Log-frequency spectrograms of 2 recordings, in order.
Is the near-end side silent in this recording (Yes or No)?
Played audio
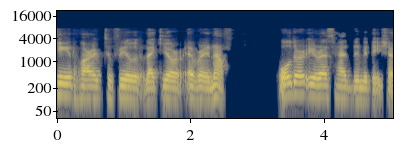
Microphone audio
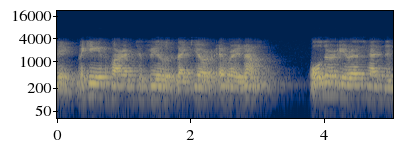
Yes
